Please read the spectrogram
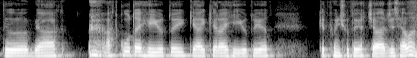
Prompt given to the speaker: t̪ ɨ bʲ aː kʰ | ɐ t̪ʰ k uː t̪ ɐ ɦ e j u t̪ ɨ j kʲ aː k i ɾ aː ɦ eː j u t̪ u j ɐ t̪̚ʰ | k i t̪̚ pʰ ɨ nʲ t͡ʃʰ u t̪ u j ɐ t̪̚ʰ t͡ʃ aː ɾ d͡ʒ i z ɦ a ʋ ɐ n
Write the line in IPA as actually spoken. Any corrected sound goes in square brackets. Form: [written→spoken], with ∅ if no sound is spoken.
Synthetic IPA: t̪ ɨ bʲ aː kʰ | ɐ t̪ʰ k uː t̪ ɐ ɦ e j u t̪ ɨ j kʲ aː k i ɾ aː ɦ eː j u t̪ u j ɐ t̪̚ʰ | k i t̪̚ pʰ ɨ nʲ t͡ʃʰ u t̪ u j ɐ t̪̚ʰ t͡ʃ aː ɾ d͡ʒ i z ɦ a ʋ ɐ n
